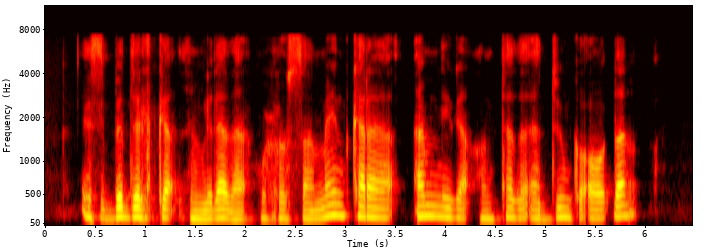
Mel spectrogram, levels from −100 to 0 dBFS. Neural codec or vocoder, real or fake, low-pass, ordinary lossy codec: codec, 16 kHz, 2 kbps, FunCodec, trained on Chinese and English, 25 frames a second; fake; 7.2 kHz; none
